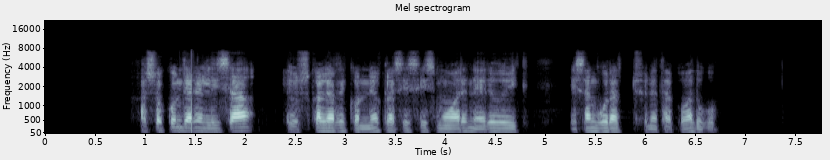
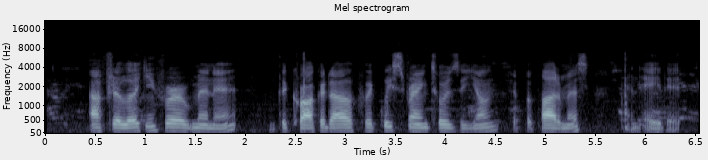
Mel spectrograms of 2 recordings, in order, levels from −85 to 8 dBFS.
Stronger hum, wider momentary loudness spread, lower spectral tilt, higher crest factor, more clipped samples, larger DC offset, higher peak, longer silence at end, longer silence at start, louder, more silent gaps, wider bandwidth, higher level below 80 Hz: neither; about the same, 16 LU vs 14 LU; about the same, -4.5 dB/octave vs -5.5 dB/octave; about the same, 22 dB vs 22 dB; neither; neither; first, -2 dBFS vs -10 dBFS; first, 1.05 s vs 0.1 s; first, 0.95 s vs 0.05 s; first, -21 LUFS vs -30 LUFS; neither; about the same, 7.6 kHz vs 7 kHz; first, -62 dBFS vs -72 dBFS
